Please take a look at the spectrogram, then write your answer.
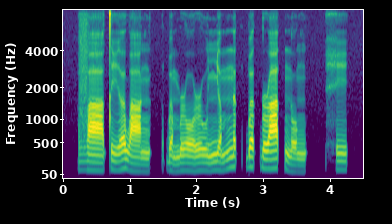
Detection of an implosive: present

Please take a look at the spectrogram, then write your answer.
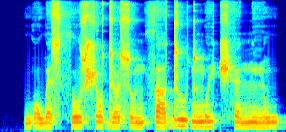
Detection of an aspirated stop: present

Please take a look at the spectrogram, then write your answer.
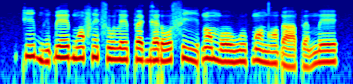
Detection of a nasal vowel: present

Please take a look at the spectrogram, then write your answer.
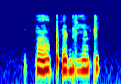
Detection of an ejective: present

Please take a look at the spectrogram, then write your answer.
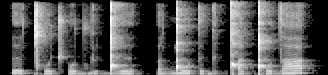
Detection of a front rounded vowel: absent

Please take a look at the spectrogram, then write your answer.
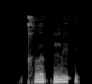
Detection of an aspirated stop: present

